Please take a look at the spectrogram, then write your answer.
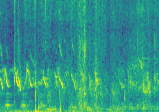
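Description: A mixed barnyard flock of young chickens clucks and chirps softly in a steady, busy chatter, close by and faint, with scattered scratchy knocks underneath.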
